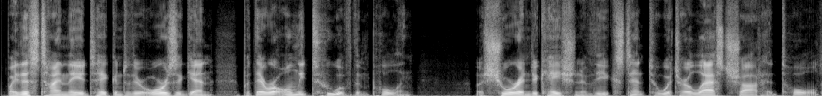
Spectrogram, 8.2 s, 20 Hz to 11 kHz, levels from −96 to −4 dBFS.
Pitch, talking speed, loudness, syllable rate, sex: 90 Hz, 225 wpm, -23 LUFS, 5.7 syllables/s, male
